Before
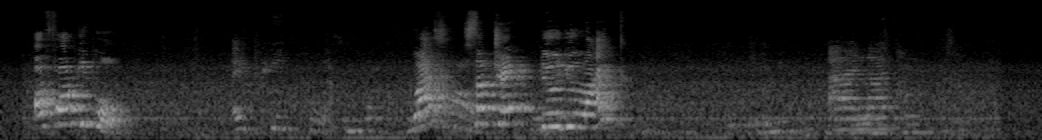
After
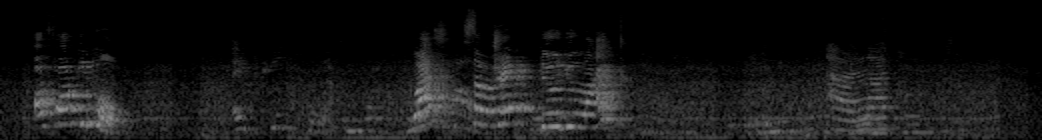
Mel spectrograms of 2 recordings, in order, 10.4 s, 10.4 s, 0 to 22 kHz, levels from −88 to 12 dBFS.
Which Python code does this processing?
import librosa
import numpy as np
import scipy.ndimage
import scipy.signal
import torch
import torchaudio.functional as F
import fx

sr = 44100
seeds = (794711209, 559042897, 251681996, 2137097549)

y = fx.tremolo_random(x, sr, seeds[0], hz=3.5, depth_pct=55)
y = fx.record_warp(y, sr, rpm=33.33, depth_cents=160.0)
y = F.gain(torch.from_numpy(y), -6.0).numpy()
